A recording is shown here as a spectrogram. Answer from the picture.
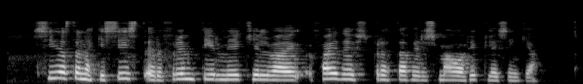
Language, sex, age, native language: Icelandic, female, 40-49, Icelandic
